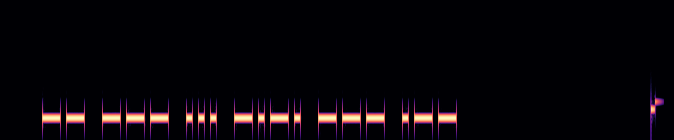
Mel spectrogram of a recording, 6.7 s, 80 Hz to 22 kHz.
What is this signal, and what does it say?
Morse code, heard as a keyed tone, about 20 wpm, 700 Hz. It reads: MOSCOW
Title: Common QSO Phrases - 2x Word-Spacing - 20wpm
